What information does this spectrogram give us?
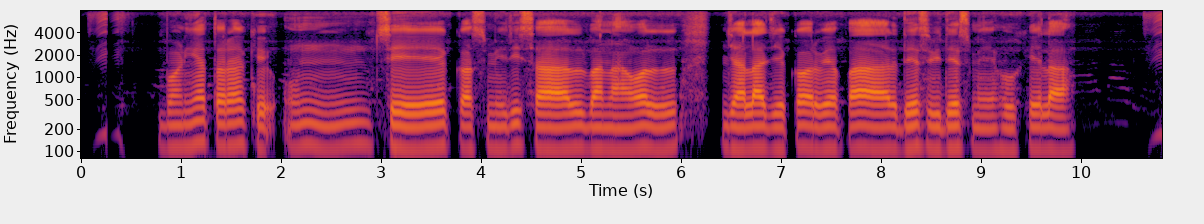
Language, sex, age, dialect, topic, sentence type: Bhojpuri, male, <18, Southern / Standard, agriculture, statement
